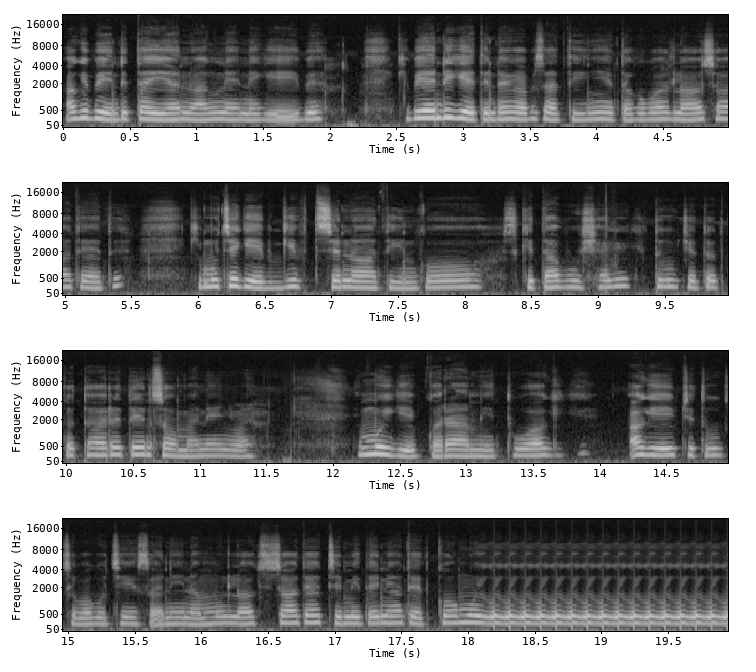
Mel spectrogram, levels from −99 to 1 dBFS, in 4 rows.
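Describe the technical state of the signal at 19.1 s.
At 19.1 s the speech is caught in a broken-record loop running from 18.19 s to the end: a 0.12 s fragment repeats 15 times, likely from a stalled stream or player. It sounds like a rapid stutter, and the waveform and spectrogram show identical blocks tiling every 0.12 s.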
